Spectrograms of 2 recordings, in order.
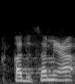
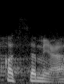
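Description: First: The d is pronounced clearly before the s. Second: The d is assimilated into the following s. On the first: "الأولى بالفك للإظهار" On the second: "والثانية بالإدغام"

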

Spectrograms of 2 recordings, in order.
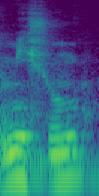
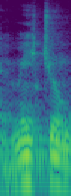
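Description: First: The name has its original German pronunciation. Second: The name has a simplified Spanish-style pronunciation. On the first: This is the proper pronunciation of the surname. The speaker calls it right. "El apellido se pronuncia Mischung" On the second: This is the easier form that others understand. The speaker calls it wrong. "yo siempre lo pronuncié mal... porque si no nadie me entiende"

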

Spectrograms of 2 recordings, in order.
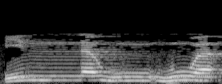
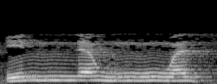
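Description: First: Both h sounds are pronounced clearly and separately. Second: The two h sounds are merged into one. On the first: The speaker calls it right. "maka izharkan, jangan diseret" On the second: The speaker calls it wrong. "jangan innahu was"

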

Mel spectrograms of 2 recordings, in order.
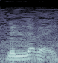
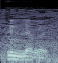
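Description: First: The word ends in a faint, eased sound. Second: The word ends in a faint, eased sound.

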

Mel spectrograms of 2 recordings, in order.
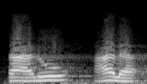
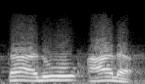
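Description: No difference in how they are said.

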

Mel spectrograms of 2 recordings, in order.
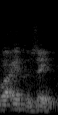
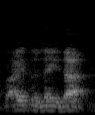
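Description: First: The name ends in a consonant with no vowel. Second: The name ends with a long 'a' sound. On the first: This is the pause form used in the Rabi'a dialect. "لكن عند ربيعة يقول" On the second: This is the pause form used outside the Rabi'a dialect. "هو غير ربيعة يكون بالألف"

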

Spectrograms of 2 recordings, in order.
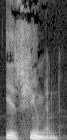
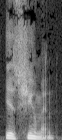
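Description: No difference in how they are said.

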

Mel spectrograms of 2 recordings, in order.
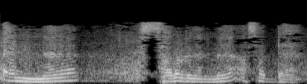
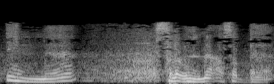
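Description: First: The first word begins with an 'a' vowel. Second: The first word begins with an 'i' vowel. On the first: "بفتح هذه الهمزة" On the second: "وقرأ غيرهم بكسرها"

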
